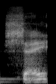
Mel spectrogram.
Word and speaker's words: 谁: and sometimes it will be spelled in pinyin as shei. But you can choose. You can choose whichever you prefer. So, shay, how do we use shay?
